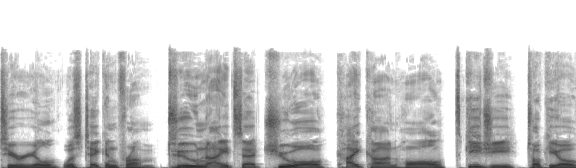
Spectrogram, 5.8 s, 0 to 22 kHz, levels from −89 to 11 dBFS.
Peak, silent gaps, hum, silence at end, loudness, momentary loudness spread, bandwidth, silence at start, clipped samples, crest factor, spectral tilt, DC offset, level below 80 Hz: 0 dBFS; none; none; 0 s; -14 LUFS; 5 LU; 16 kHz; 0 s; under 0.1%; 14 dB; -5 dB/octave; under 0.1%; -30 dBFS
